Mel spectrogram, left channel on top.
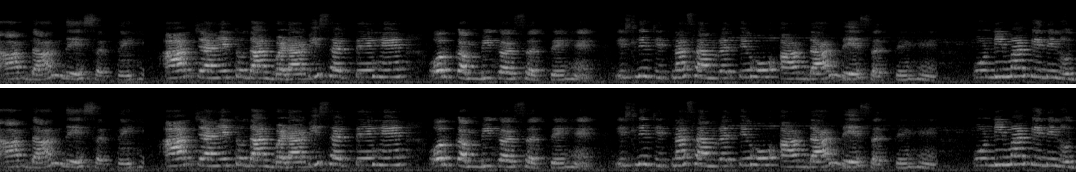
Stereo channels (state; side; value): identical; both; correlation 1.00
